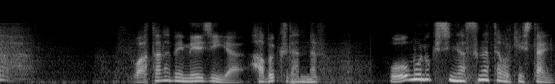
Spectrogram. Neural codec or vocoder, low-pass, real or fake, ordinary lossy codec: codec, 16 kHz, about 1 kbps, DyCAST, with the encoder's durations; 7.2 kHz; fake; Opus, 24 kbps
